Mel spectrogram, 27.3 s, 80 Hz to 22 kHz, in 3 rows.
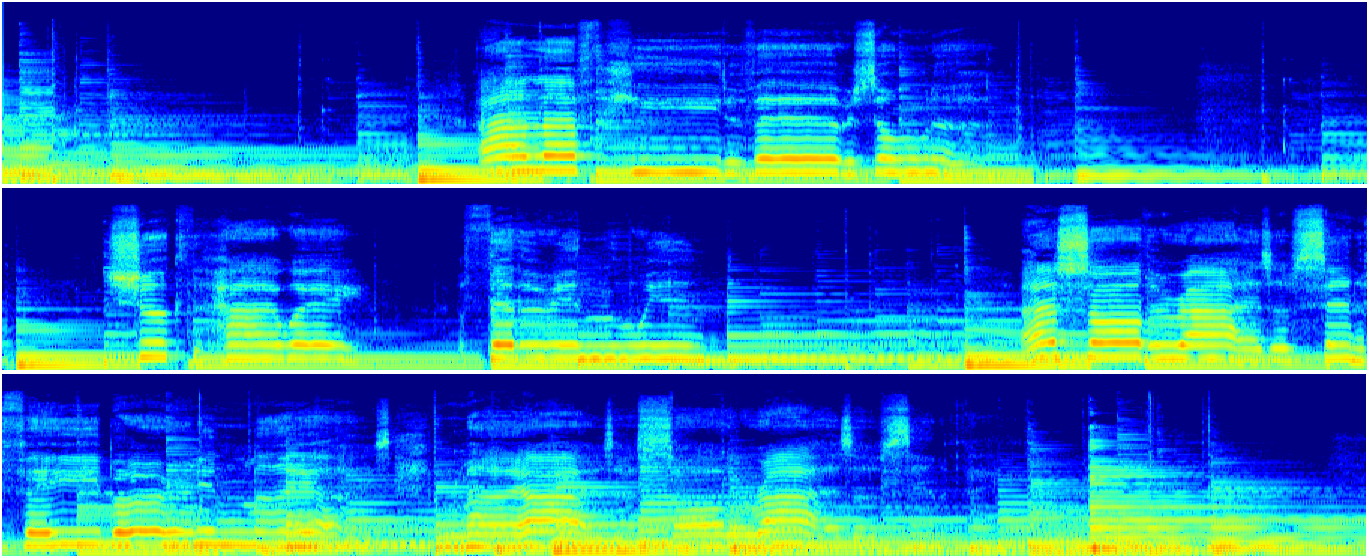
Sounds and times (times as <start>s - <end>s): Acoustic guitar: 0.0s - 27.2s.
